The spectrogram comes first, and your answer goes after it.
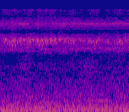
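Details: After a typhoon, crickets sing over wet ground; continuous high-pitched trilling bands from several insects fill the short stretch, over a soft low background hum.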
